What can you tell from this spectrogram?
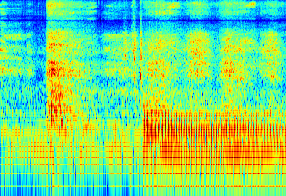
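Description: Motorcycle engine idling. About three seconds in, a louder engine note comes in suddenly and holds steady.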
